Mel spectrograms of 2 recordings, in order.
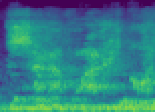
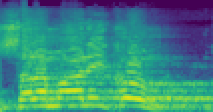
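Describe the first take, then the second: First: The greeting is said in a quiet voice. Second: The greeting is said in a loud voice. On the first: Others cannot hear the greeting. The speaker calls it wrong. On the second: The greeting is heard by others. The speaker calls it right. "Jadi dikeraskan, kencangkan kalau salam itu"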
